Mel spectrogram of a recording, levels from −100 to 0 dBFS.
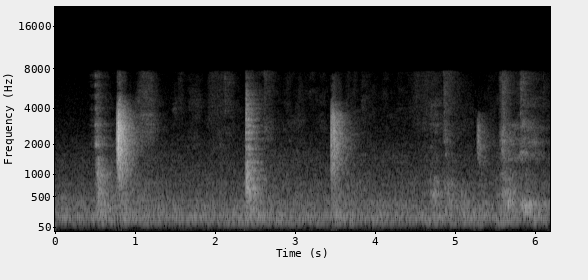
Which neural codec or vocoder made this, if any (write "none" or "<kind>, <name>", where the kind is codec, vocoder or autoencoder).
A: none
